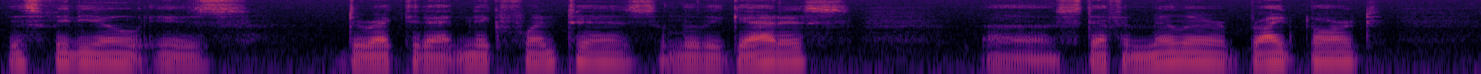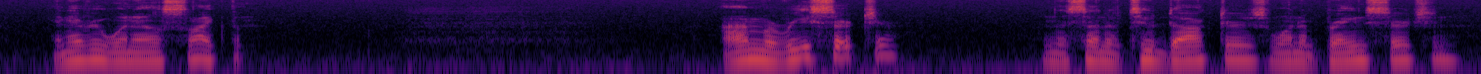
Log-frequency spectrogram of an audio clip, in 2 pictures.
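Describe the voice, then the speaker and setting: A man from California talking insistently in an unscripted vlog monologue, pausing often with fillers. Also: on the low side, warm tone. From California, USA. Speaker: vlogger.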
